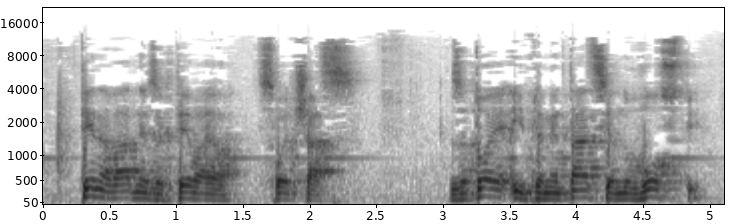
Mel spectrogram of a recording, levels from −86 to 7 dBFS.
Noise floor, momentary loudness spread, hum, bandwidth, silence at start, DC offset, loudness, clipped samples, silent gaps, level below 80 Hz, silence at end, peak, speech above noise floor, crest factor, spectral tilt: -39 dBFS; 5 LU; none; 13 kHz; 0 s; under 0.1%; -13 LUFS; under 0.1%; none; -44 dBFS; 0.15 s; 0 dBFS; 27 dB; 14 dB; -4.5 dB/octave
